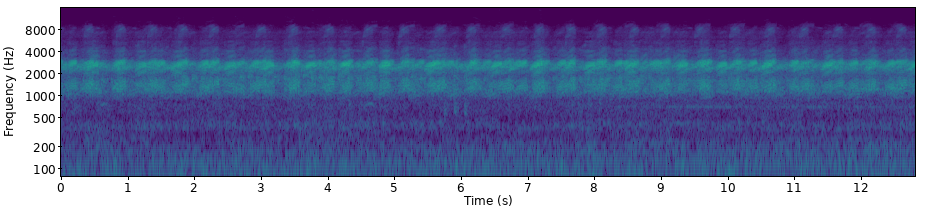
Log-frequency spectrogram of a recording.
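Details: Frog chorus on a summer night among paddy field embankments, many voices overlapping in steady rasping croaks that pulse in uneven waves throughout, a thick wall of calling with nothing else standing out.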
